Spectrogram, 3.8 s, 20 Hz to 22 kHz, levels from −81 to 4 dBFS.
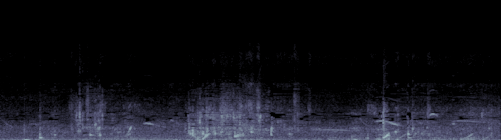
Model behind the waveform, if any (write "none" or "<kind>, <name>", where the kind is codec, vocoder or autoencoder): none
